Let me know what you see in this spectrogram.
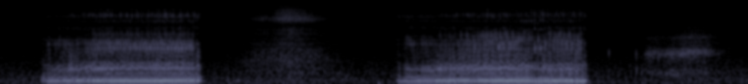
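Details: Two long, loud, buzzing snores on the in-breath, about two seconds each, with soft airy out-breaths between, from a sleeping French Bulldog puppy in a quiet room; snoring.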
